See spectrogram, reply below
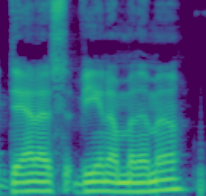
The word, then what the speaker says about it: Denis Villeneuve: This was directed by Denis Villeneuve.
